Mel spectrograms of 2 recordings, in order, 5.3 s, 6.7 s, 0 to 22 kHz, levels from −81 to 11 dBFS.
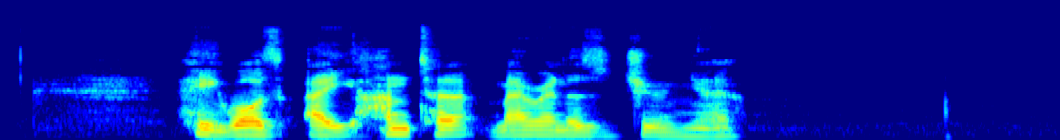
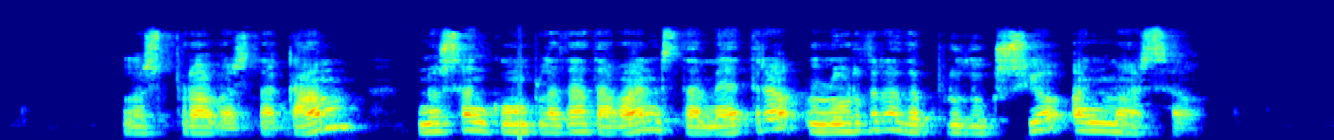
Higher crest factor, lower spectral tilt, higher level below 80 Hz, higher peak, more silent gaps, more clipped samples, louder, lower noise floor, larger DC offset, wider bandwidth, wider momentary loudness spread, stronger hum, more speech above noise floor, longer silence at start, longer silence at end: about the same, 22 dB vs 20 dB; first, -6.5 dB/octave vs -2.5 dB/octave; first, -60 dBFS vs -70 dBFS; about the same, -4 dBFS vs -6 dBFS; neither; neither; about the same, -25 LUFS vs -25 LUFS; about the same, -77 dBFS vs -79 dBFS; neither; about the same, 11 kHz vs 11 kHz; first, 16 LU vs 9 LU; neither; about the same, 53 dB vs 55 dB; first, 0.9 s vs 0.6 s; first, 1.6 s vs 0.7 s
